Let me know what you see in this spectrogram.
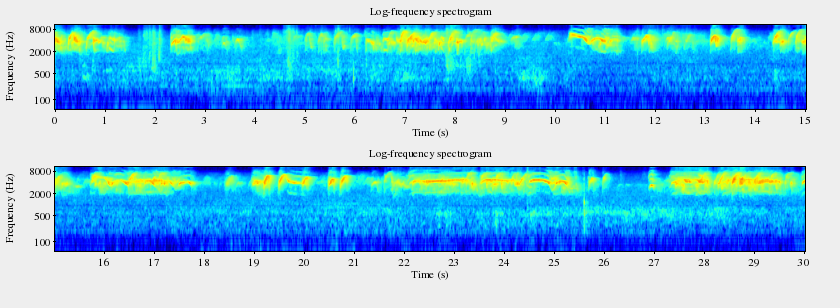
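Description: Small birds chirping in repeated bursts of quick, high calls, separated by short pauses.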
